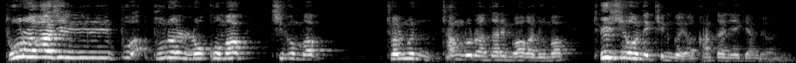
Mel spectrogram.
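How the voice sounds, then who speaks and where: High-voiced man preaching, loud and lively, echoey hall, mic kinda far off. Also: moderate pace. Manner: animated and loud, acting out his own quoted words. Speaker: pastor. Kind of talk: sermon storytelling. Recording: echoey room, mic at a distance.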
